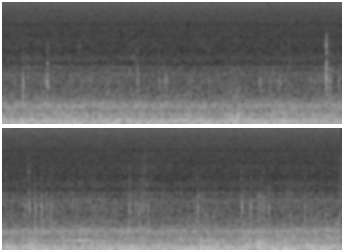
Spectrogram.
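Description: Steady low rumble of a moving passenger train heard inside the carriage, with faint scattered clicks and rattles.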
